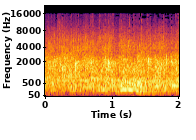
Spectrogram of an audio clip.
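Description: An audience at a church service claps steadily for a member, a dense and sustained wash of applause at moderate volume with no breaks, some faint voices mixed into the crowd noise.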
